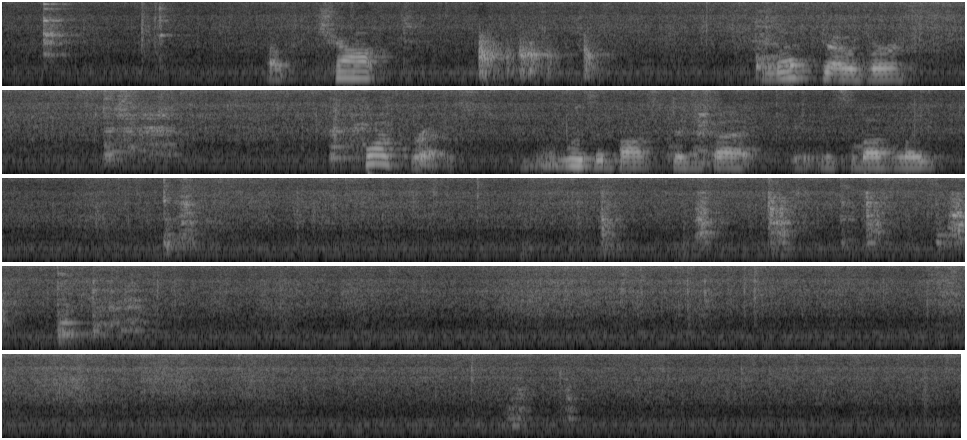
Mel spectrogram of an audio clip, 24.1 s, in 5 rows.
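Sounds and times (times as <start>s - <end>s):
meat and cabbage sizzling in skillet: 0.0s - 24.0s
metal spoon scraping a pan: 5.3s - 5.8s, 6.4s - 6.8s, 8.2s - 9.3s, 10.4s - 10.8s, 12.6s - 15.3s, 21.7s - 22.2s.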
